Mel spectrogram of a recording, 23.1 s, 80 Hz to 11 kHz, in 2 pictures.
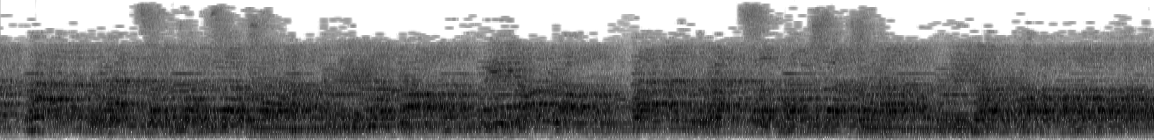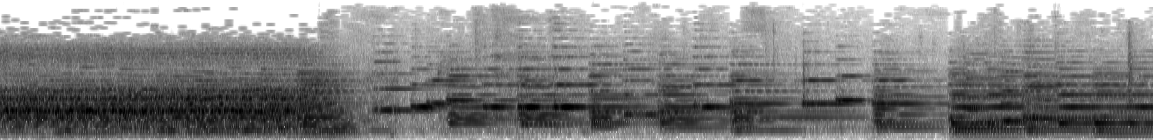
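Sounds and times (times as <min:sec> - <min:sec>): choir singing a hymn: 0:00.0 - 0:15.2
piano accompaniment: 0:00.0 - 0:23.0.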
